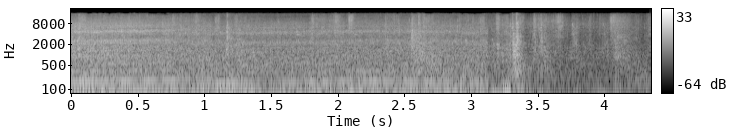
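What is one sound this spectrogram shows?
A car engine roars loudly, then cuts out.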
